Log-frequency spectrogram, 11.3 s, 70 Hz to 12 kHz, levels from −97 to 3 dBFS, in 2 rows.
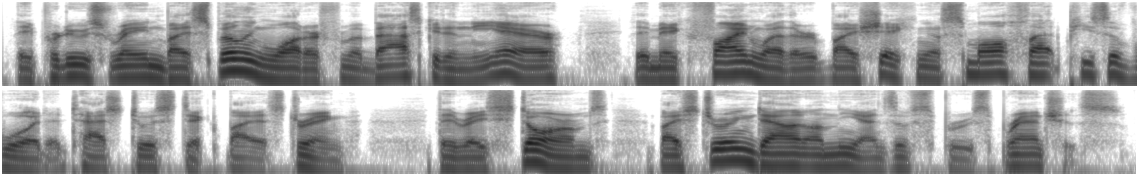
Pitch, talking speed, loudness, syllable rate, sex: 105 Hz, 225 wpm, -21 LUFS, 5.7 syllables/s, male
